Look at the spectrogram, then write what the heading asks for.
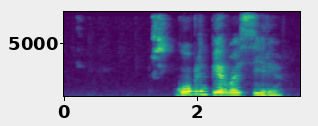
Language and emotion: Russian, neutral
